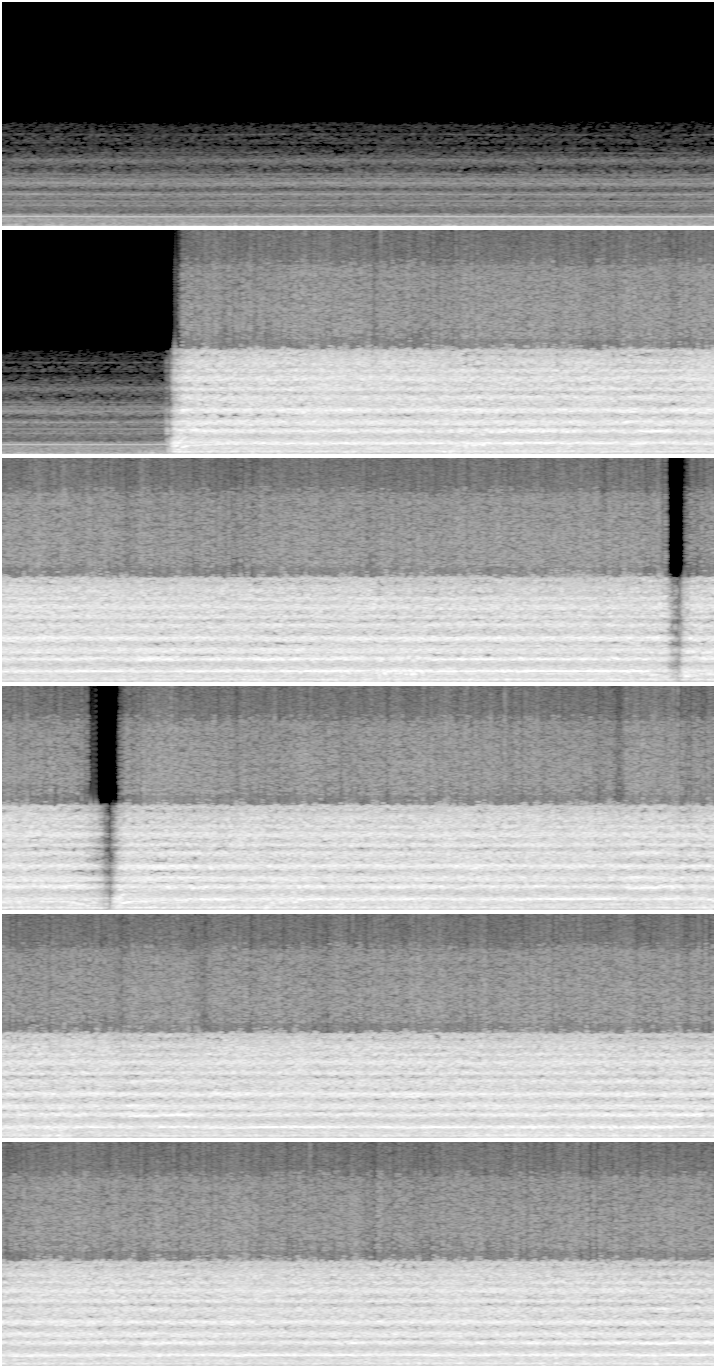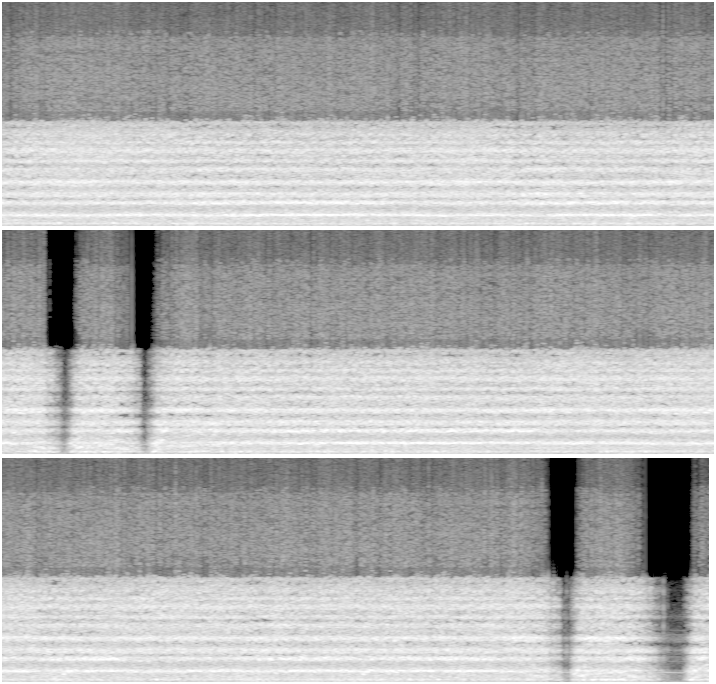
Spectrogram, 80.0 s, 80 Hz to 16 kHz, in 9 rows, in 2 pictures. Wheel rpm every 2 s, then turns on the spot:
0, 0, 0, 0, 0, 70, 220, 220, 230, 220, 220, 210, 210, 150, 170, 220, 220, 220, 220, 220, 230, 230, 220, 230, 230, 230, 220, 210, 230, 230, 230, 130, 160, 230, 230, 220, 230, 230, 220, 80.
78-80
